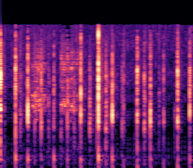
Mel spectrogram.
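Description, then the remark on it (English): A quick drum rhythm tapped out on a chest: a fast run of dull, thumping pats in a driving, syncopated pattern, fairly quiet, with no voices. “Well, I could play it probably on my chest here, so it's like.”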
